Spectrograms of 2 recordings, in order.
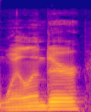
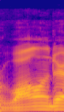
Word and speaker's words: Willander: I like Tom Willander, or Wallander, I think is how you say his last name.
